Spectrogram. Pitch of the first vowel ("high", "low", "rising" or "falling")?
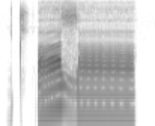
rising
